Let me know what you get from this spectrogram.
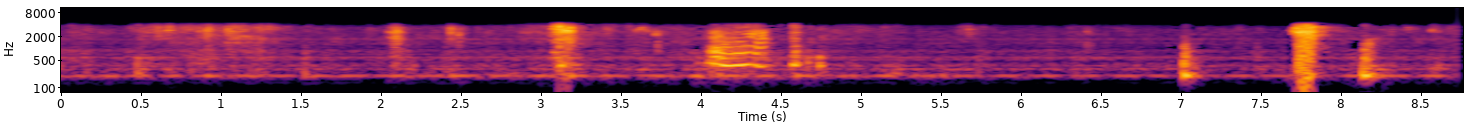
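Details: Hidden CCTV at Hertfordshire Zoo catches otter pups: a drawn-out whining squeal midway, with sharp knocks and scuffing clicks before and after, over a steady electrical hum.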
